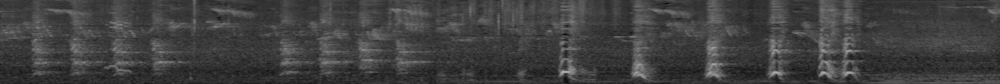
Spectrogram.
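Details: Doberman puppies at five weeks old bark in bursts. Soft, tonal yaps come in quick runs at first, then sharper, louder barks ring out singly or in pairs about a second apart.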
